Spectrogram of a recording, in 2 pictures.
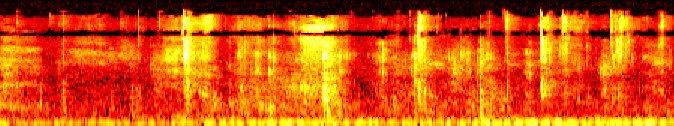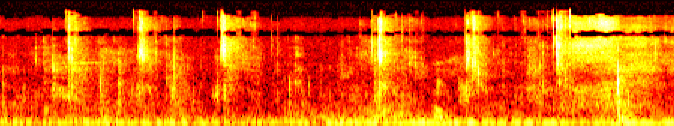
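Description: Close-miked eating sounds: two people chewing mouthfuls of chow mein noodles, with many short sharp mouth clicks at an uneven pace.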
